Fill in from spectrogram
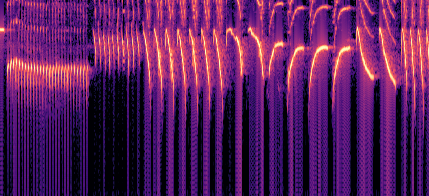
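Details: Clear tutor song of a champion canary: a steady whistled roll for a second, a fast chattering trill, then loud downswept notes repeated about four per second ending in quick bursts.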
